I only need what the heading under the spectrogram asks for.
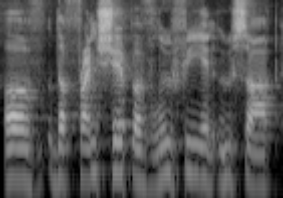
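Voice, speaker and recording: A man's voice: fairly high pitch, steady tone, measured pace. A man co-hosting a podcast in casual chat, eagerly steering the discussion along. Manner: enthusiastic, steers the talk. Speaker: podcast co-host.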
